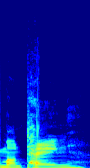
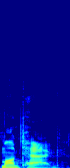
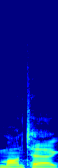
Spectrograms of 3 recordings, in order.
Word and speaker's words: Montag: and eat me alive I know I was saying his name wrong I was saying monang when it's monag monag my bad apologies if I'm still saying it wrong please correct me but I think it's mon tag my fault apologies moving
